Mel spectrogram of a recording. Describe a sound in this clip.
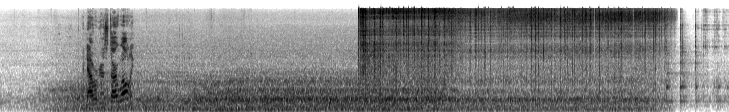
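A welding arc crackles and hisses loudly.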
